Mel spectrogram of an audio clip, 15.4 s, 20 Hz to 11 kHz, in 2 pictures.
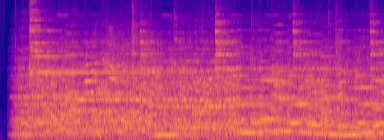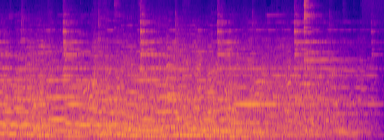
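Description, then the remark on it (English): Bells chime steadily in the main hall of the National Museum of Scotland at exactly 4 o'clock in the afternoon for about fifteen seconds, with repeated bright strikes ringing out over layered, sustained tones while a murmur of voices carries faintly underneath. “that was the sound from inside the main hall of the National Museum of Scotland at exactly 4 o'clock in the afternoon.”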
